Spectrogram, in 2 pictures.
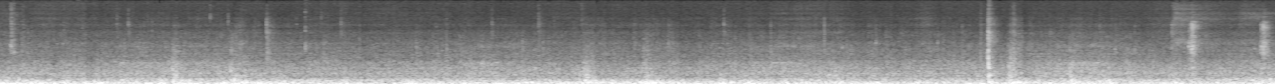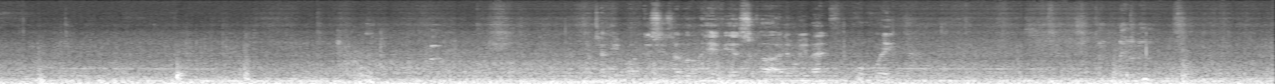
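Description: A diesel multiple unit train on the Strathspey Railway runs steadily along the track, its engine rumble and wheel clatter continuous and fairly close throughout, with occasional sharper clicks and squeals over the rails.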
